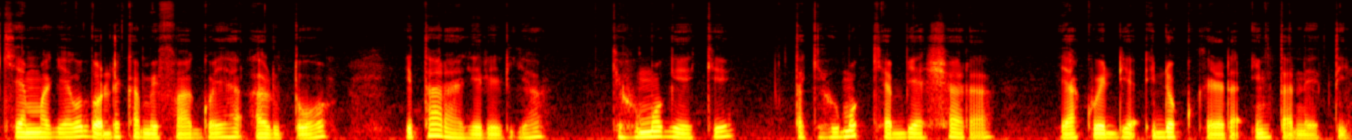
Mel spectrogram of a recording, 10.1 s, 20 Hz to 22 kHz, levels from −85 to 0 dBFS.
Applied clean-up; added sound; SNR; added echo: none; none; none; none.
